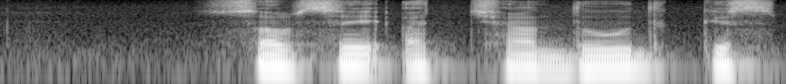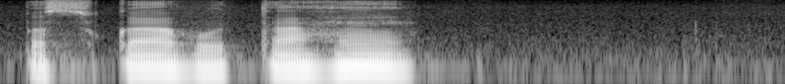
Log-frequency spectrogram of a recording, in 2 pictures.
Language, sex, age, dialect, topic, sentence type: Hindi, male, 25-30, Kanauji Braj Bhasha, agriculture, question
